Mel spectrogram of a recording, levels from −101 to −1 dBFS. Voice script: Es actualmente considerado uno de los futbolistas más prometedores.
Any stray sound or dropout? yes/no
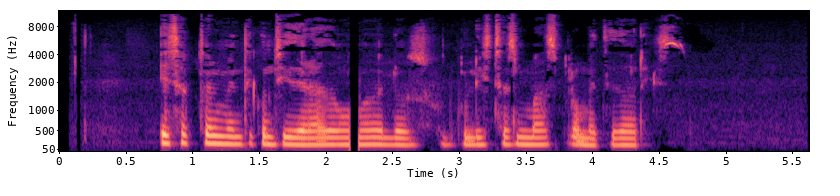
yes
